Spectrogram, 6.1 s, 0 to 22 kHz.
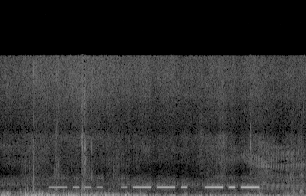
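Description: Brookmans Park VOR navigation beacon's Morse identifier heard through a Malachite SDR receiver's speaker: a tone of about 1 kHz keyed out dash-dot-dot-dot, dot-dash-dash-dot, dash-dot-dash, spelling BPK, once, over low background noise.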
